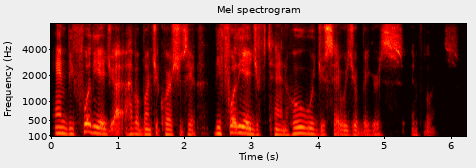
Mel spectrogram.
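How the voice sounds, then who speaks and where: A man's voice: mid-range voice, moderate pace, creaky, darkish tone, slightly rough, no room sound, studio quality. A man hosting a podcast, interviewing conversationally and sometimes searching for his words. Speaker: podcast host.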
